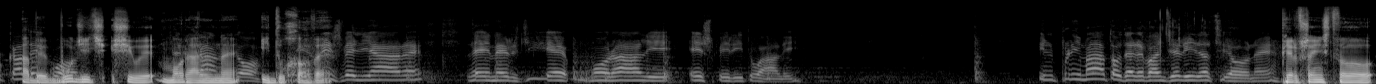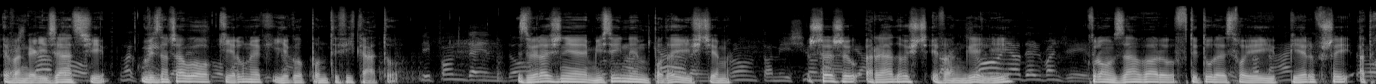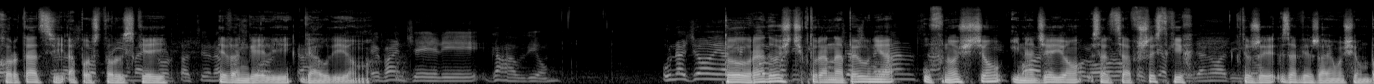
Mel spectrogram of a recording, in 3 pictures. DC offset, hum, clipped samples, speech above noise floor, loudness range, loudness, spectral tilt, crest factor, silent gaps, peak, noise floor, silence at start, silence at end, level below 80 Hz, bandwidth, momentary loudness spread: under 0.1%; none; under 0.1%; 41 dB; 14 LU; -22 LUFS; -5 dB/octave; 18 dB; none; -6 dBFS; -64 dBFS; 0.1 s; 0 s; -44 dBFS; 16 kHz; 17 LU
